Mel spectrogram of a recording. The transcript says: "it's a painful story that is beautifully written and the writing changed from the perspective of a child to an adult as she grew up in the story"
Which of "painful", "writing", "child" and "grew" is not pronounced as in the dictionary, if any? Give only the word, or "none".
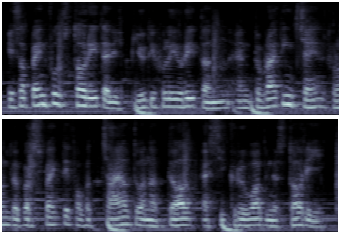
none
